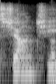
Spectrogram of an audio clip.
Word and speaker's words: Shang-Chi: pronounce it yet. So, Yeah, it's Shang-Chi.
